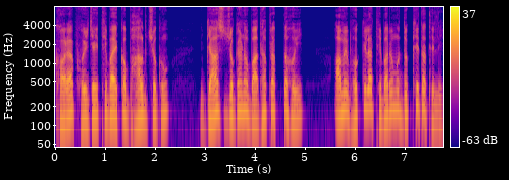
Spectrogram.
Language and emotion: Odia, sad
